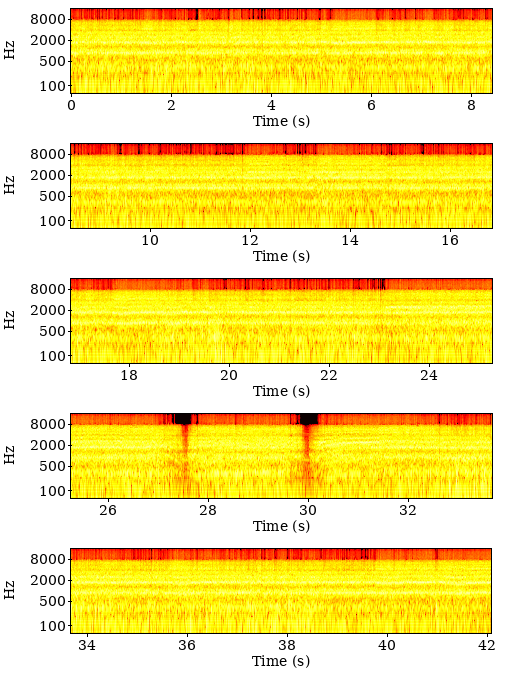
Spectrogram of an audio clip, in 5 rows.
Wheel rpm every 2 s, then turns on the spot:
230, 230, 230, 230, 230, 230, 230, 230, 230, 230, 240, 230, 210, 140, 170, 160, 230, 230, 230, 230, 220.
none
